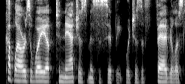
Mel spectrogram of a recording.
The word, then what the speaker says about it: Natchez: just um a couple hours away up to Natchez Mississippi which is a fabulous little town is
